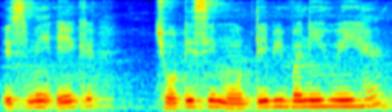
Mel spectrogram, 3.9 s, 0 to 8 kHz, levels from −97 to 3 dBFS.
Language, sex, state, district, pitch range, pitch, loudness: Hindi, male, Uttar Pradesh, Lucknow, 150-170 Hz, 160 Hz, -13 LUFS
